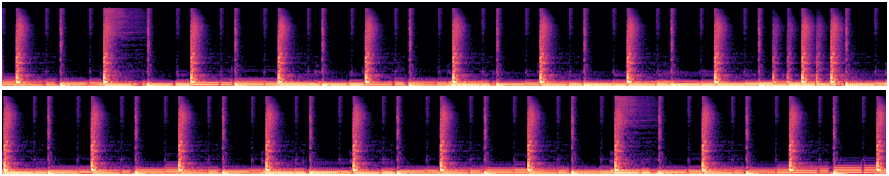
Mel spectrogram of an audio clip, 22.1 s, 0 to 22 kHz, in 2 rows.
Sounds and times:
Music: 0:00.0 - 0:22.1.

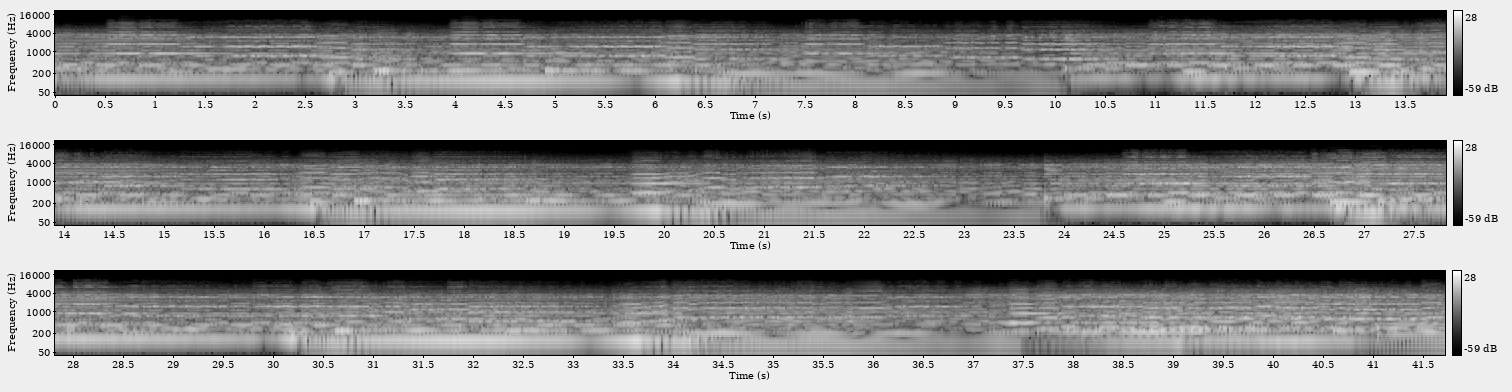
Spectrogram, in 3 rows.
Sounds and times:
Violin, fiddle: 0:00.0 - 0:41.7.

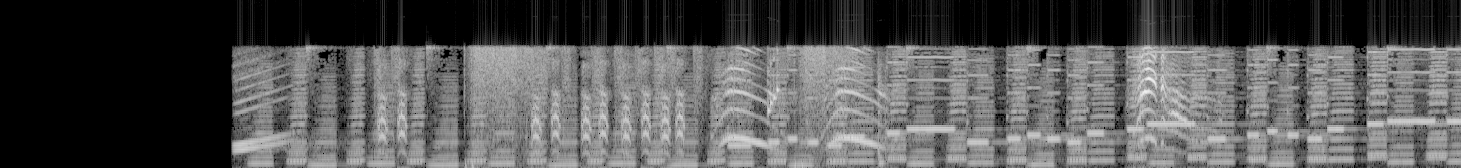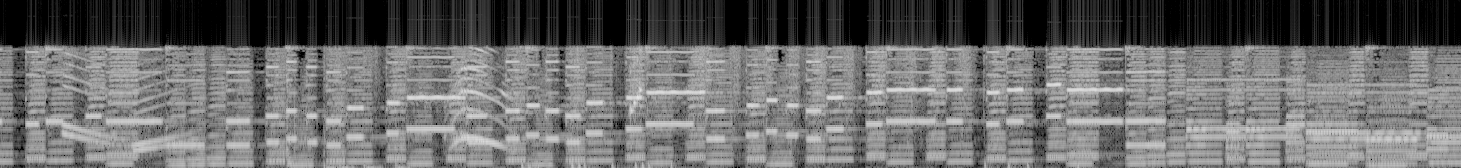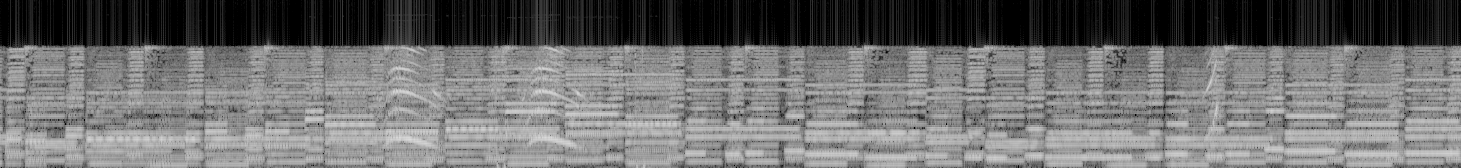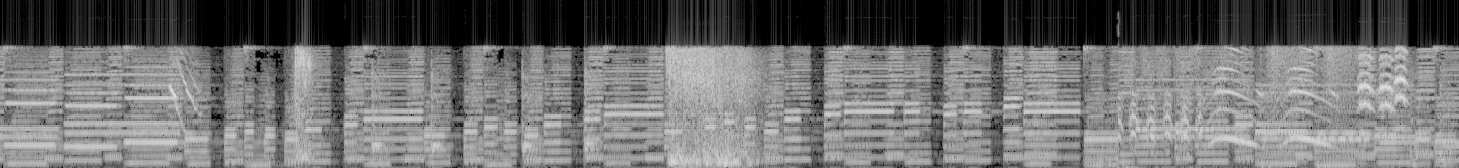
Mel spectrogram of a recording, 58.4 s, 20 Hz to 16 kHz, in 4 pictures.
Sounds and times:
Music: 0:02.4 - 0:58.4
Speech: 0:11.3 - 0:12.0, 0:16.0 - 0:16.5, 0:19.1 - 0:19.7, 0:33.1 - 0:33.7, 0:56.0 - 0:58.0.

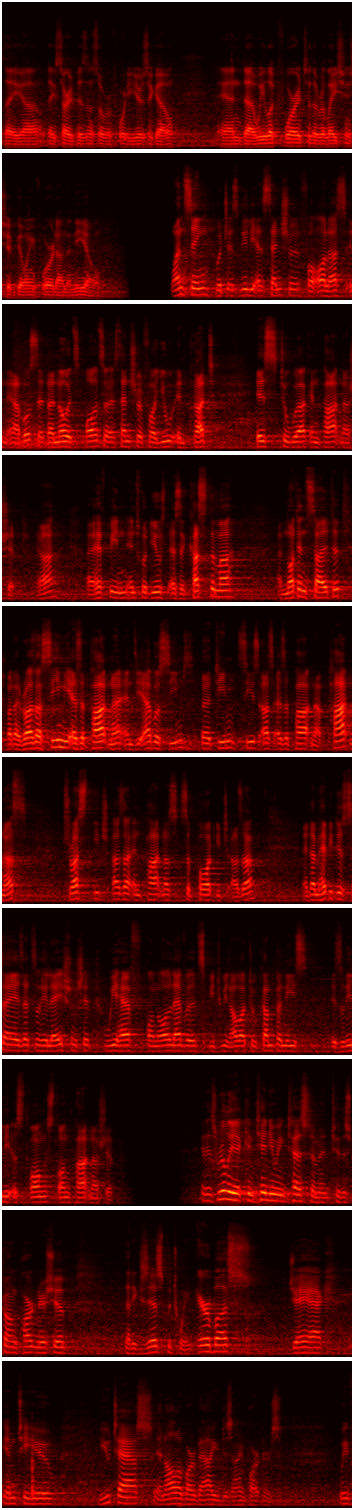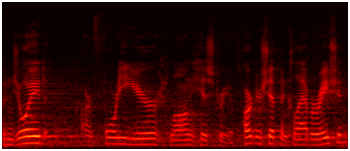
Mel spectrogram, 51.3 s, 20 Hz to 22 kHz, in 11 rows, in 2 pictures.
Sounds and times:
Speech: 0:00.0 - 0:06.1, 0:07.0 - 0:26.8, 0:27.4 - 0:34.2, 0:35.4 - 0:38.3, 0:39.0 - 0:45.8, 0:46.5 - 0:51.2.

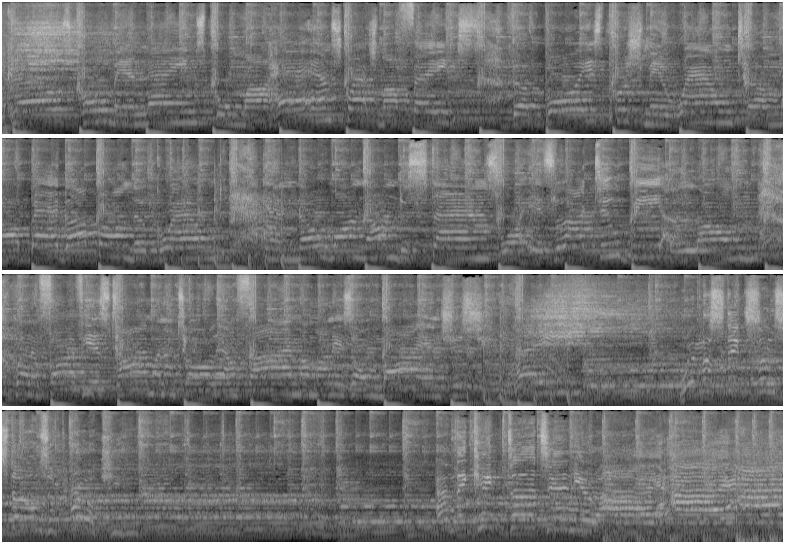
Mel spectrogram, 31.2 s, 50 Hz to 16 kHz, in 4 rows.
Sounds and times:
Music: 0:00.0 - 0:31.2.

